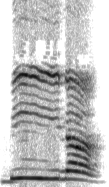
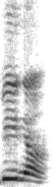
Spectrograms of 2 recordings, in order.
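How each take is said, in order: First: The first vowel is held long. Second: The first vowel is kept short. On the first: "we elongated it for like two seconds" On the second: "Without the elongation sign now, the sound will be different"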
